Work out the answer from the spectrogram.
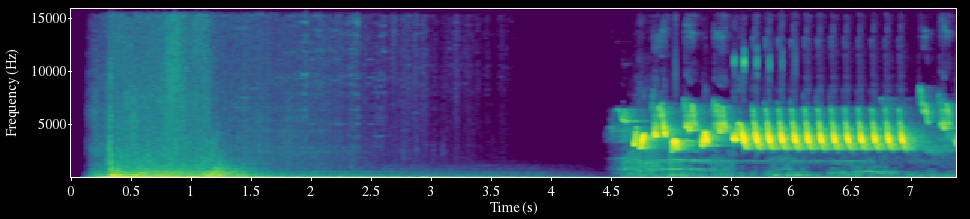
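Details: Yellow-fronted canary singing in the tembakan style, used for training other songbirds: after about four seconds of low rumbling noise, a rapid high series of sharp repeated chirps bursts in and runs to the end.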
